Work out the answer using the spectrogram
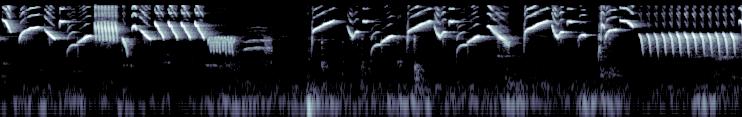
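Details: Canary singing blackthroat-style phrases as a lure for other canaries: whistled sweeps and a buzzy burst, a brief pause, more rising notes, and a rapid rolling trill at the end.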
